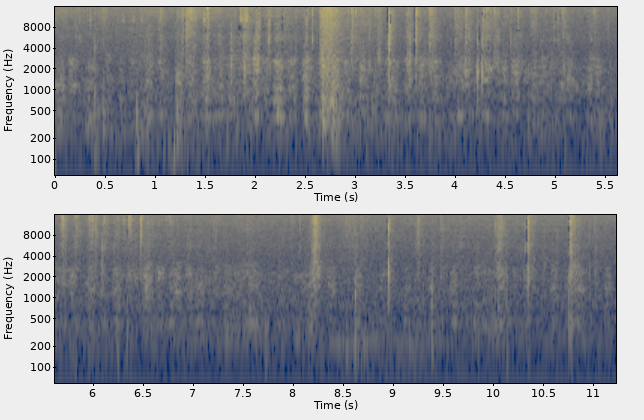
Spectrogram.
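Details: Dogs Brox and Jessie at play, panting in quick, breathy, broadband puffs that come in irregular bursts, with a few sharper clicks and scuffs scattered throughout and a faint low hum toward the end.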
